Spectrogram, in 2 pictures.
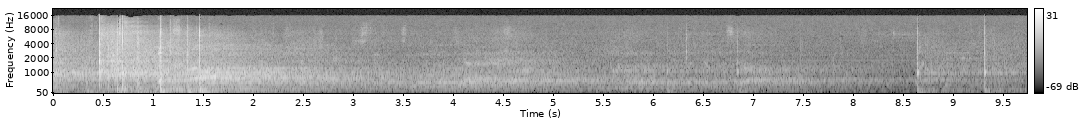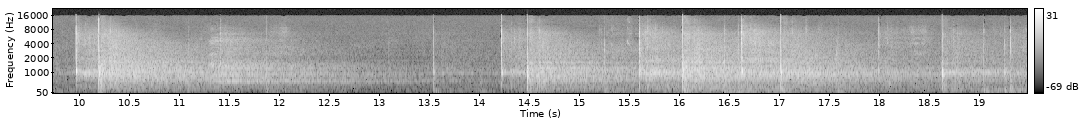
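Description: A basketball bounces on a hardwood floor with a booming echo.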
